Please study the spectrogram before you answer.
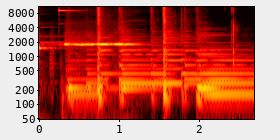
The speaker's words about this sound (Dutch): Oh, wat gezellig. Als ik zo die fluitje hoor, dat fluitje hoor... dan heb ik gewoon weer zin om lekker in de tuin te zitten met een zonnetje.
